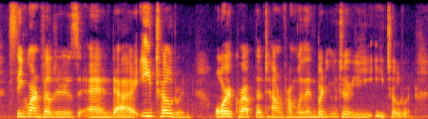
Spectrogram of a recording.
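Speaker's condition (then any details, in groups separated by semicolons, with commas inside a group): Spinocerebellar ataxia type 2, SCA2; tongue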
